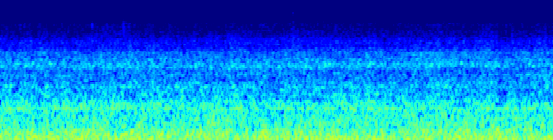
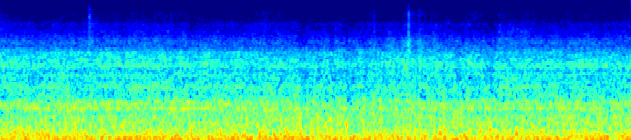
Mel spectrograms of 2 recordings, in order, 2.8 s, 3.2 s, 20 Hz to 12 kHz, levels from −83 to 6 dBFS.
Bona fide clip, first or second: first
